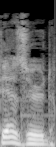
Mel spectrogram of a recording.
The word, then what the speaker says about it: desert: On a dark desert highway, cool wind in my hair. – 어두운 사막의 고속도로, 차가운 바람이 내 머리카락을 휘감네. Desert는 사막이죠. 여기에 S가 하나 더 들어가면은 Desert라고 발음하는데요. Desert는 후식입니다.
